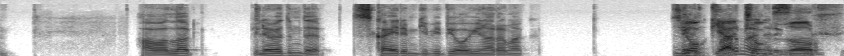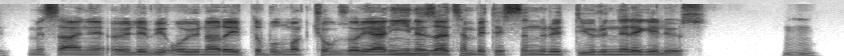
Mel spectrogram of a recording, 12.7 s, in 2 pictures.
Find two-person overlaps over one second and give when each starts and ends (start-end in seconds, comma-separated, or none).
5.0-6.4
